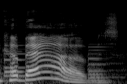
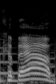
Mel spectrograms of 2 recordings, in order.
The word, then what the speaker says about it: kebab: always enjoy Turkish Chicken Kebabs that's right I said chicken kebab not chicken kebab when I think Kebab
